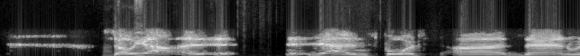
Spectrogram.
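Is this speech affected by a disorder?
Yes: spastic quadriplegic cerebral palsy.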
